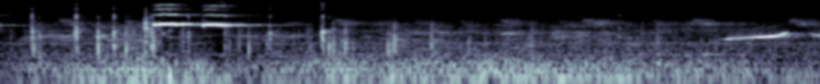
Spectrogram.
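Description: A ringneck parrot gives clear, high whistled notes and a few sharp clicks, then a rising whistle near the end, in a quiet room.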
